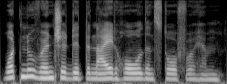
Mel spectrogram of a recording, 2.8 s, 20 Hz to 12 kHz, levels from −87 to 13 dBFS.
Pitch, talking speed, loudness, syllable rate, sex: 180 Hz, 235 wpm, -17 LUFS, 5.2 syllables/s, female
